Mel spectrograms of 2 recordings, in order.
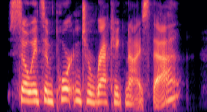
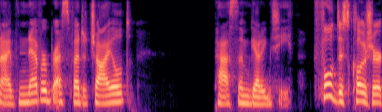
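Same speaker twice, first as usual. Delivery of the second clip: ordinary delivery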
